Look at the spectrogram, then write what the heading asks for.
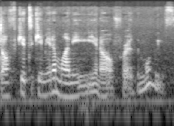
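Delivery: very quiet half-whisper, barely under the breath. Recounting a moment with him at the register: retelling a half-whisper. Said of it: "I whispered to him".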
